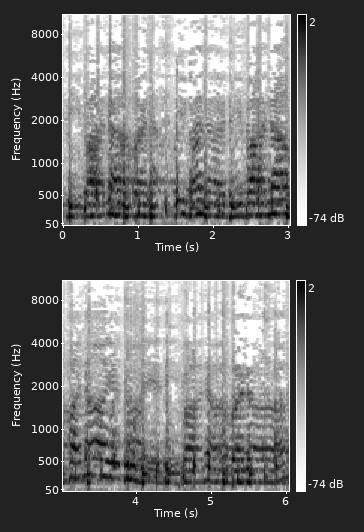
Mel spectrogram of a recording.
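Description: Qawwali singing: voices hold and bend long sung phrases over a steady low drone, with regular percussion strokes throughout.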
